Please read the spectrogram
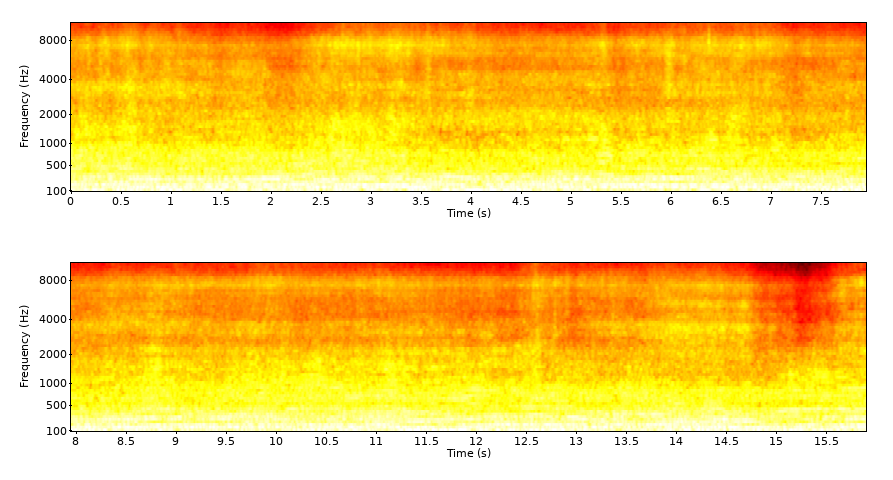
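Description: Several dirt-track race car engines running together through hot laps, their pitches rising and falling as the cars accelerate and lift around the oval.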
